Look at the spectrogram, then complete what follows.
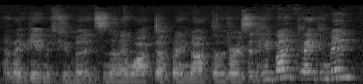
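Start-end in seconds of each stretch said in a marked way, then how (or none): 2.6-3.6 gentle knock call. Retold or imitated. Mom knocking on son's door.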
